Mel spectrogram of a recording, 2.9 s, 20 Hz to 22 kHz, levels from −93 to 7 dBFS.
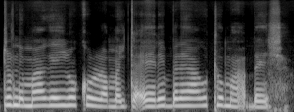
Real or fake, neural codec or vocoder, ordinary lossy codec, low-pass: fake; codec, 44.1 kHz, 7.8 kbps, DAC; none; none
